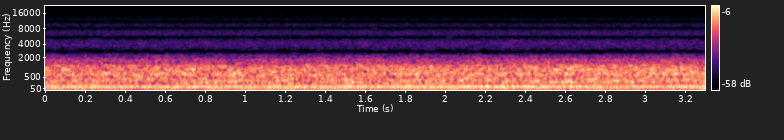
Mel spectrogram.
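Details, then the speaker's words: Envirofan Gold Line 136F-7 36-inch industrial ceiling fan, early 1980s: a steady low electrical hum under soft airflow that was loud from the start and doesn't grow as the solid-state speed control is turned up (0.19–0.38 A); motor hum caused by that control. "It's not getting louder. It started out loud. That's interesting. It just started out, you know, because it's not unbearable now, but it still doesn't pass fluorescent light test."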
